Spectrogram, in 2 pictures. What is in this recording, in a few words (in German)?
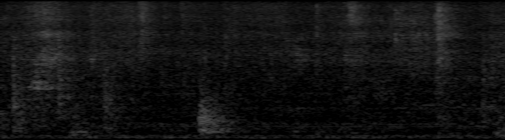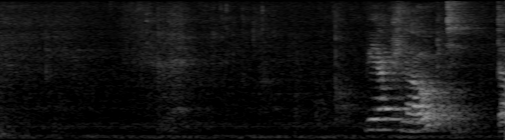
Lesung NT; Gottesdienste zum Nachhören; Jubilate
